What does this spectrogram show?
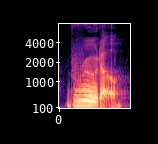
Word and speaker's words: brutal: Anyhow, It's not brew, in which I know I rolled my R because I can't combine them otherwise. It's brew, brew. The next syllable has an alveolar flap, a schwa, and a dark L.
